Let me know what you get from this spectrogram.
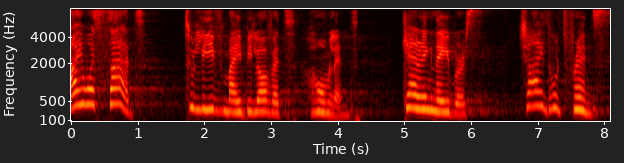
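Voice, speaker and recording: A raised, projected voice speaks at a very slow pace with very wide pitch swings. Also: woman. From Algeria. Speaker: graduating student giving commencement speech. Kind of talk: graduation speech, earnest and polished, delivered to an audience. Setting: stage with audience. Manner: formal. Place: stage. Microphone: podium.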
